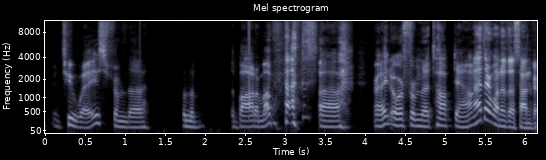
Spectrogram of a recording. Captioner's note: laughs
